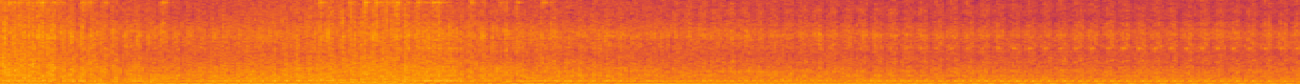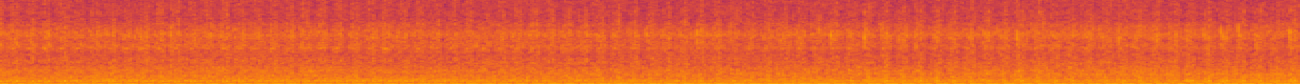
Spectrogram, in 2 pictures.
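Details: VW-powered Sterling kit car after static timing and valve adjustment, valves found loose: uneven, lumpy beat with wavering low drone instead of smooth idle; runs rough, wiring to be checked, fuel pump suspected.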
